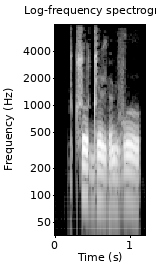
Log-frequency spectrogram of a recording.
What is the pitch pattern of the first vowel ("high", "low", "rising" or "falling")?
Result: falling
